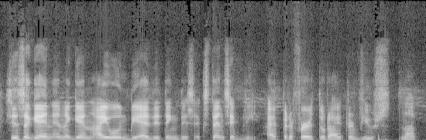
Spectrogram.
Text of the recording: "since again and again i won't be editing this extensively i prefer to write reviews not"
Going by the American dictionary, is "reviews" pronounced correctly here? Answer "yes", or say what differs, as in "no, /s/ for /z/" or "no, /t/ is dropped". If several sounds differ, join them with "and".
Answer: no, /s/ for /z/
